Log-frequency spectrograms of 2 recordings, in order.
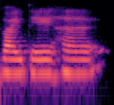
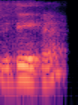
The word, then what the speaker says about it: Videha: Like, what does the word Vaideha mean? Okay, so it's actually it's pronounced Videha.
